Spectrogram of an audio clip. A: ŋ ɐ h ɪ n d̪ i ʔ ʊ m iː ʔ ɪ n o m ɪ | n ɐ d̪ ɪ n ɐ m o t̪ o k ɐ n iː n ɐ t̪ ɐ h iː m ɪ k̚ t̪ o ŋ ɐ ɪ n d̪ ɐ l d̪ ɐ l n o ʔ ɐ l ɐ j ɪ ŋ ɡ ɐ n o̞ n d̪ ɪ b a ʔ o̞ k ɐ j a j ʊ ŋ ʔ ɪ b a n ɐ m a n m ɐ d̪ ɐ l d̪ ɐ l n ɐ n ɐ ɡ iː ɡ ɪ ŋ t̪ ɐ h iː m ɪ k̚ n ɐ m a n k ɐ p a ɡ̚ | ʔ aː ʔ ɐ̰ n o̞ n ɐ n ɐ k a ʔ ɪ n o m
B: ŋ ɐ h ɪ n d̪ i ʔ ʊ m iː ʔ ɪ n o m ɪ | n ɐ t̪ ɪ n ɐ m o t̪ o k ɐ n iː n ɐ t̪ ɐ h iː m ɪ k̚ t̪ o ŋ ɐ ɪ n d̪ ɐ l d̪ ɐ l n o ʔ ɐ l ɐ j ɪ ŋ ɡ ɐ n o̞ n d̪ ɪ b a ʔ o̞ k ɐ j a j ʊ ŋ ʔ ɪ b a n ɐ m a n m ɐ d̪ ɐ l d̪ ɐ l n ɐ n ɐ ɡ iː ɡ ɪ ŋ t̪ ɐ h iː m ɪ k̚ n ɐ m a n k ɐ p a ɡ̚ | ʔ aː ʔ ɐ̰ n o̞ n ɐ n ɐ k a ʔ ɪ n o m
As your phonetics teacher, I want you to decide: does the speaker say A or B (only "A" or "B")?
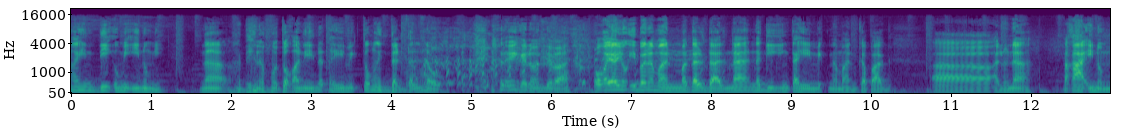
A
